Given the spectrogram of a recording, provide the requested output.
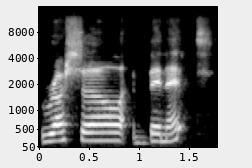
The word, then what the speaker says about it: Rochelle Bennett: And I'm today with the incredible and amazing and gorgeous Rochelle Bennett. Am I pronouncing your name the right Yeah, way?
